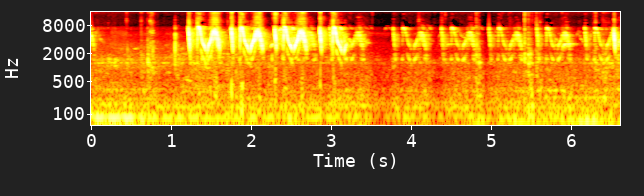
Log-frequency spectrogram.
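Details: Bar-winged prinia song used to train birds to sing more often. Loud run of high zigzag whistled notes, then a short silence, followed by softer repeated notes of the same shape. A faint low hum is present.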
